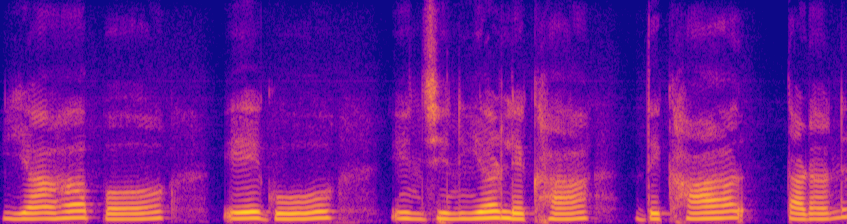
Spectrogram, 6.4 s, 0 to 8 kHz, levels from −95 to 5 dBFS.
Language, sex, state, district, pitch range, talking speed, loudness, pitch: Bhojpuri, female, Uttar Pradesh, Deoria, 195-220 Hz, 65 wpm, -15 LUFS, 205 Hz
